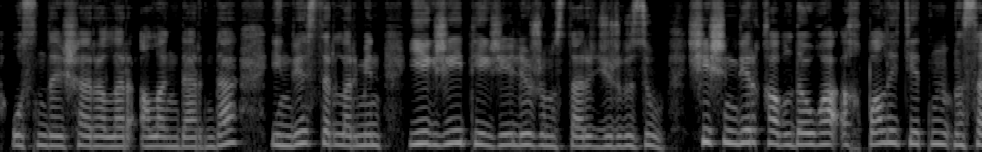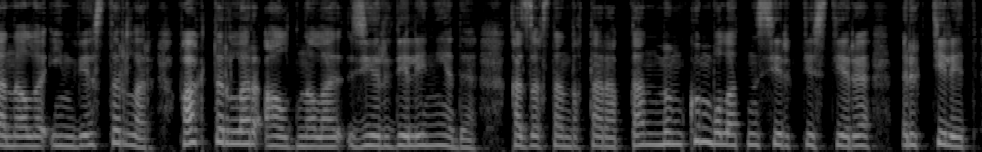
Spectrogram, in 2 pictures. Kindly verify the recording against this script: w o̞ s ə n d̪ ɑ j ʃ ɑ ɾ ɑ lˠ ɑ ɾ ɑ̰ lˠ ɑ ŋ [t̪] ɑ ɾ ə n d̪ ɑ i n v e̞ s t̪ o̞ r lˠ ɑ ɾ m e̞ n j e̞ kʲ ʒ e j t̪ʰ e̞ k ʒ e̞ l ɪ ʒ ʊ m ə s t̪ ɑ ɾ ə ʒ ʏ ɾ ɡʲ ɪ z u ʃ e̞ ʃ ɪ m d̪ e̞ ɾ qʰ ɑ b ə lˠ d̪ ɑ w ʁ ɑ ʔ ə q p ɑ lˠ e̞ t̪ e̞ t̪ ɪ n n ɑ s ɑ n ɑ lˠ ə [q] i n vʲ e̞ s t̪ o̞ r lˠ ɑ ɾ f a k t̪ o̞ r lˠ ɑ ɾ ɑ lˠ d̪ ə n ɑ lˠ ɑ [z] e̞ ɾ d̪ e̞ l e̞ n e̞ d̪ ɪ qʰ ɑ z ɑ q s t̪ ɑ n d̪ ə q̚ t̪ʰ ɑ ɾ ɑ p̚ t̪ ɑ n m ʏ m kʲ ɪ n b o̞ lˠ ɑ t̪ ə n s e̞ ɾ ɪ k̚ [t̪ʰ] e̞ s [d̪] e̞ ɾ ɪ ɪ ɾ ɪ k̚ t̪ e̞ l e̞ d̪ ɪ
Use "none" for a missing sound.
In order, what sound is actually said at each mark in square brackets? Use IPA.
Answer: d̪, ʔ, z, t̪, t̪

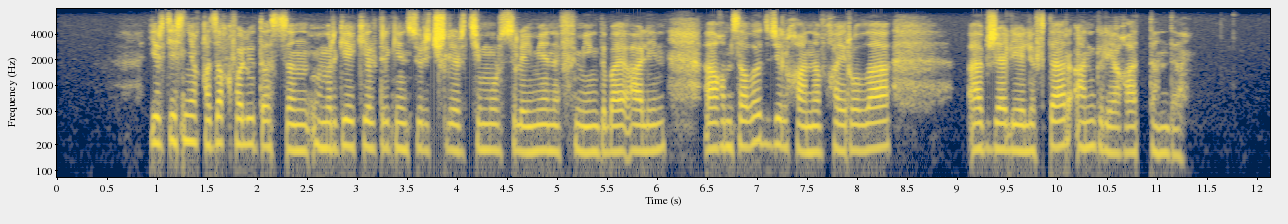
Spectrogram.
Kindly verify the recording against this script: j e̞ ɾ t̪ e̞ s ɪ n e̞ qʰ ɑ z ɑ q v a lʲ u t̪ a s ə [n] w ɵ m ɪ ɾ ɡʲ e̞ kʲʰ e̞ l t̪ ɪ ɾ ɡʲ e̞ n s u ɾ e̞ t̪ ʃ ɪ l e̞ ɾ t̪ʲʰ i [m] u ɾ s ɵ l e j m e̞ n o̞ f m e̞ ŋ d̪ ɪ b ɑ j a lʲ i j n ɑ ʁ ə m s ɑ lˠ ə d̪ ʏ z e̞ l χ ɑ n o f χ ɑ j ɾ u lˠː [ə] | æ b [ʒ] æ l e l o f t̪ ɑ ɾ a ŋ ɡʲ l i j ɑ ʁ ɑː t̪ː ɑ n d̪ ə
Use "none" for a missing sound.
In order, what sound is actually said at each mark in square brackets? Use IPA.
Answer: n, m, ɑ, ʒ

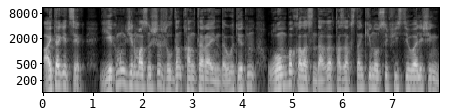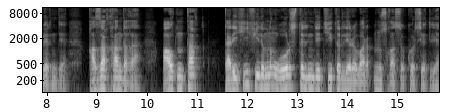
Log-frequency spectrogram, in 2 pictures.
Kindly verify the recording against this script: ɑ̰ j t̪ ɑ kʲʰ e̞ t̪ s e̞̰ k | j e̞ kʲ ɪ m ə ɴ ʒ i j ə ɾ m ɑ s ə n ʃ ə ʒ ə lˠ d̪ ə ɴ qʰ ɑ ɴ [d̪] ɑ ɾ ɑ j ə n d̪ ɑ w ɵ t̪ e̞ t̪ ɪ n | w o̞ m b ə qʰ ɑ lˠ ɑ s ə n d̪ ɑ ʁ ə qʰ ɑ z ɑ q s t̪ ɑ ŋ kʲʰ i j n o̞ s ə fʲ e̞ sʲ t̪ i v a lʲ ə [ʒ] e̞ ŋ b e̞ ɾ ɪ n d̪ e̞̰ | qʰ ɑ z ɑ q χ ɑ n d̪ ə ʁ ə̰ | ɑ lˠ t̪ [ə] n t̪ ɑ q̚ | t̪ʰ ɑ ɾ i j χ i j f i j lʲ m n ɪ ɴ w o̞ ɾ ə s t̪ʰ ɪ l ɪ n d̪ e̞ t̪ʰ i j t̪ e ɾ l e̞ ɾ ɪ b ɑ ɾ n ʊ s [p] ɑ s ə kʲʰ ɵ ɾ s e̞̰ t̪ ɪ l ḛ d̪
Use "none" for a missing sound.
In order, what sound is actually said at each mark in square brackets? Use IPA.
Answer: t̪, ʃ, ə, q

